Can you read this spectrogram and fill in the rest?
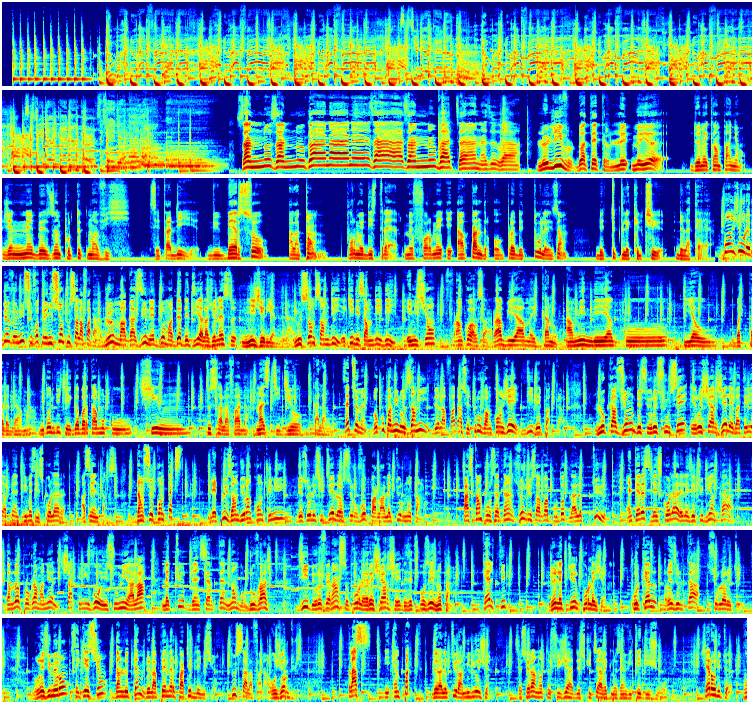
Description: professeur de philosophie
jeune lecteur
passionné de la lecture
